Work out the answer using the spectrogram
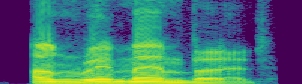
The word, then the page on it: unremembered: British English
